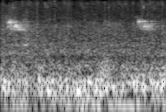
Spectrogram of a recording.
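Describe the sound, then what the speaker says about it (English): Low, continuous rumble of thunder outside, steady and moderately loud throughout with faint rain-like hiss, no voices. "It's thundering outside."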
